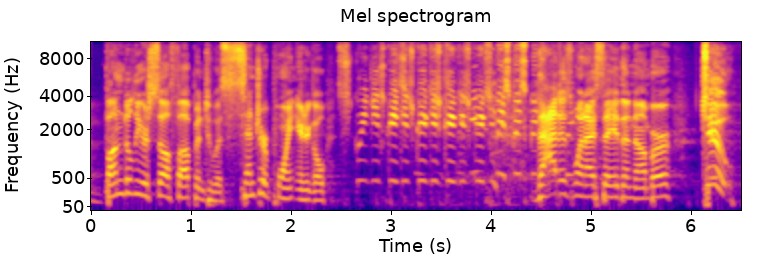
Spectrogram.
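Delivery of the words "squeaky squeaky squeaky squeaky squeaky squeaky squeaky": squeaky squeaky in a tiny high soft mouse voice; mouse squeak. Shown as a demonstration. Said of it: "It's a mouse".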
